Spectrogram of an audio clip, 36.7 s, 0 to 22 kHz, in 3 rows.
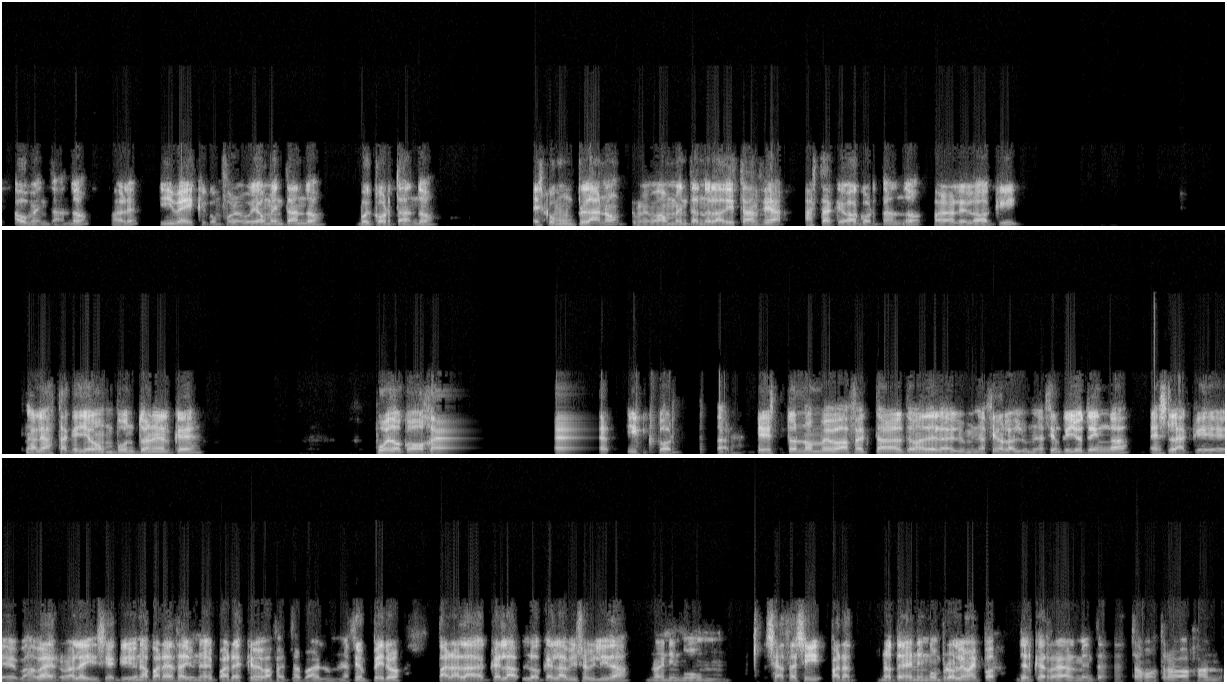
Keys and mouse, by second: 1.0 click, 10.1 ctrl+d, 10.1 click, 14.6 click, 33.1 middle click.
